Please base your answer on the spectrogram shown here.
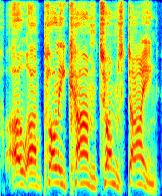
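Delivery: alarmed call. A narrator's reading. Sid alarmed calls aunt.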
